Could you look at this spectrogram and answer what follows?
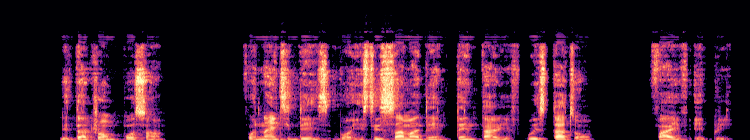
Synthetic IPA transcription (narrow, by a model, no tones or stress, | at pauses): letatɹɔ̃npɔsãm | fɔnãɪ̃ntidezbɔtistisamadɛ̃mtɛ̃ntaɹifwestatɔ̃n | faɪvepɹi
